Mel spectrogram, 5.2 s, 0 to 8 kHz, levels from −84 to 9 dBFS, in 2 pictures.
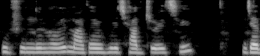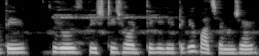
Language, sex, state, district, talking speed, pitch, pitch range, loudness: Bengali, female, West Bengal, Jalpaiguri, 175 wpm, 215 Hz, 210-225 Hz, -19 LUFS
